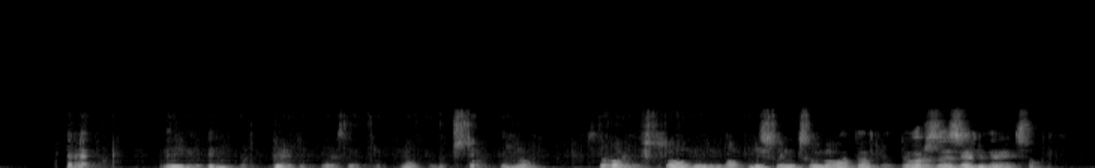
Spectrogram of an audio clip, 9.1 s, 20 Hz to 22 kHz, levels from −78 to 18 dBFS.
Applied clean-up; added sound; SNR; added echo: neural mask model DeepFilterNet 3.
